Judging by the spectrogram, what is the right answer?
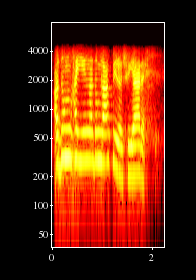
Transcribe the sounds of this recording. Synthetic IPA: ɐ̰dumɦajiŋɐdumlak̚piɾɐsujaɾe

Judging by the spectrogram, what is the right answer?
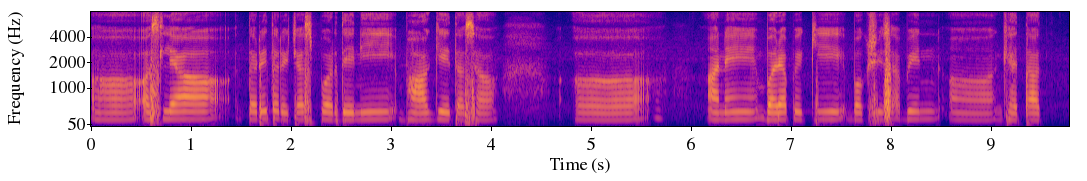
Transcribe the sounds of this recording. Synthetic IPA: ə̰sljat̪əɾet̪əɾet͡ɕjaspəɾd̪ʱenibʱaɡɡet̪əsa | ɽ̃ibəɾjapəkiːbəkʂisabiːn | ɡʱɛt̪at̪̚

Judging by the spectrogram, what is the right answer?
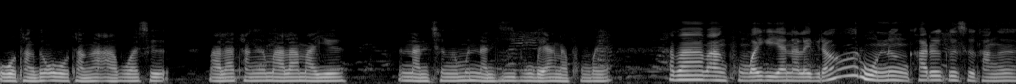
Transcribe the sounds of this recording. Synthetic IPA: ɔtʰaŋdɯŋɔtʰaŋɯabɔasɯ | malatʰaŋɯmalamajɯ | nːansʰɯŋɯmɯnːanzɯbuŋbajaŋnapʰuŋbajaababaŋpʰuŋbajɡɯjanalajbiɾaɾɔnːɯŋkʰaɾɯɡɯsɯkʰaŋɯ

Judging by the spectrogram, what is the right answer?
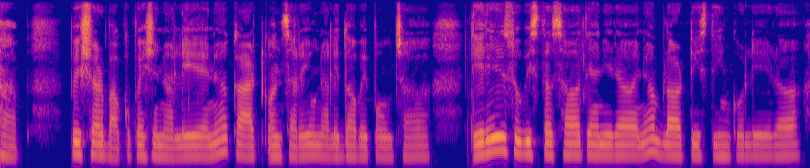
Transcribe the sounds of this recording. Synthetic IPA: prisʌrbʱakopesenʌrleɦʌjnʌkarʈkʌnsaɾʌjunarled̪ʌbʌjpaw̃t͡sʰʌd̪ʱeɾʌjsubist̪ʰʌt͡sʰʌt̪jãniɾʌɦʌjnʌblʌɖ̚ʈist̪iŋkoleɾʌ

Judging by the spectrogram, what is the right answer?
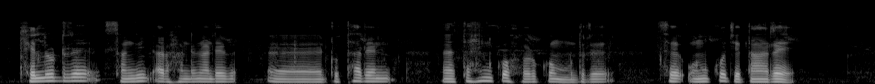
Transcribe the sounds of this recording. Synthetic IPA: kʰɛlɔʈɾɛsə̃ŋɡiɲa̰ɾɦãɳɖɛnaɖɛ | ʈut̪ʰaɾɛn | t̪aɦɛnkɔhɔɾkɔmud̪ɾɛ | sɛʔunkɔt͡ʃɛt̪ãɾɛ

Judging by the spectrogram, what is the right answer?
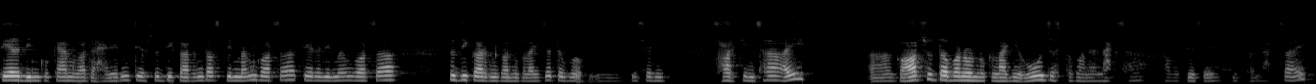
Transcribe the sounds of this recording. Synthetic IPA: t̪eɾʌd̪inkokamɡʌrd̪axʰeɾepʌnit̪josud̪ʱːikʌɾʌnd̪ʌsd̪inmapʌniɡʌrt͡sʰʌt̪eɾʌd̪inmapʌniɡʌrt͡sʰʌ | sud̪ʱːikʌɾʌnɡʌrnʌkolaɡit͡saĩt̪jo | t̪esʌɾi | t͡sʰʌrkint͡sʰʌɦʌj | ɡʱʌrsud̪ʱːʌbʌnawnʌkolaɡiɦod͡zʌst̪omʌlajlaɡ̥t͡sʰʌː | bʌt̪jot͡saĩt̪est̪olaɡ̥̚t͡sʰʌɦʌj

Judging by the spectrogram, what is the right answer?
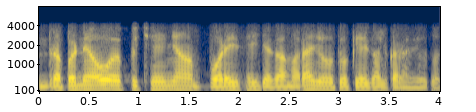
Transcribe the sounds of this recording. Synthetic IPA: d̪ɾəbəɽnoːpɪt͡ʃʰejãːbəɽiːsəɦiːd͡ʒəɡaːməɾaːd͡ʒoːt̪õːkeːɡəlkəɾãːd̪eːoːt̪oː

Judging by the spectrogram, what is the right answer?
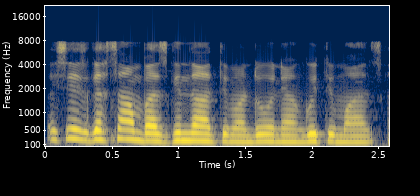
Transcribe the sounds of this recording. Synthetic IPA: ɐsesɡɐsãːmbɐs̬ɡĩnd̪ãːt̪imɐ̃ɖoːnjãːɡut̪imãːz

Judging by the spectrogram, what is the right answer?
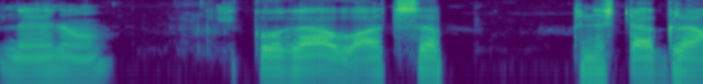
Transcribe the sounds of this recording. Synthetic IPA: nenoː | ikʋɐɡaːʋa̰ːtsɐp̚ | ɪnsʈaːɡɾaː

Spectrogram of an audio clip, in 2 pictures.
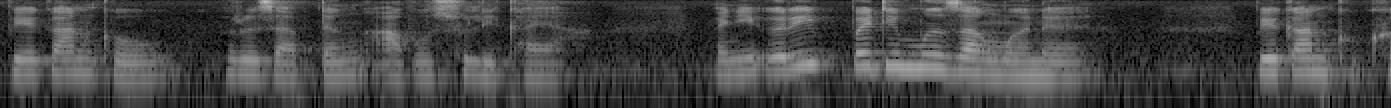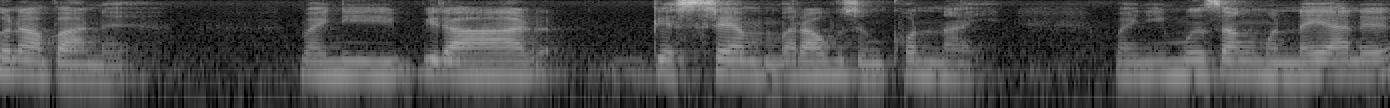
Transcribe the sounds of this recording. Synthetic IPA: b̥eɡankʰɯw | ɾɯzap̚dɯŋa̰bɯsulikʰaja | majniʔɯɾibajdimɯzaŋmɯnɯ | b̥eɡankʰɯwkʰɯnabanɯ | majnibiɾa | ɡesɾemɾawzɯŋkʰɔnːaj | majnimɯzaŋmɯnːajanɯ

